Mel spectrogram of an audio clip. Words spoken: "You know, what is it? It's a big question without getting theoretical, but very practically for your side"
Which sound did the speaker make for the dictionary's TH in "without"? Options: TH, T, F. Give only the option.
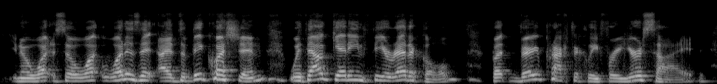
TH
